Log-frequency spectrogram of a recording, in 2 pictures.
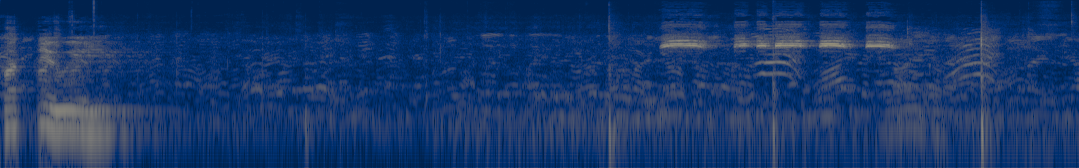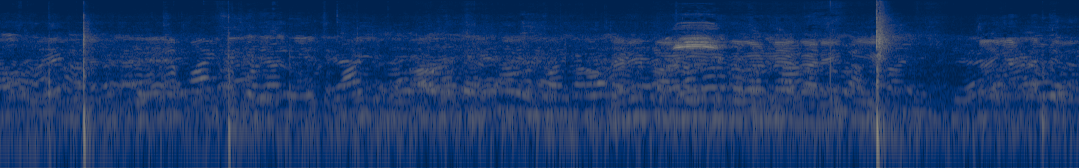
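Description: Players and onlookers call out outdoors.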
